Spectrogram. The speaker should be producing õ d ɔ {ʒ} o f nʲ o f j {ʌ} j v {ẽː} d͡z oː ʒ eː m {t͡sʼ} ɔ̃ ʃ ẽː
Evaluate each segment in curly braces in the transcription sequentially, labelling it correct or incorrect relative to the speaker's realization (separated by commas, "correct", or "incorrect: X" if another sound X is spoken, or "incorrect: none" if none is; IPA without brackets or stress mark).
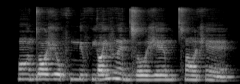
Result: correct, correct, incorrect: ẽ, incorrect: t͡s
